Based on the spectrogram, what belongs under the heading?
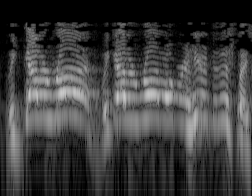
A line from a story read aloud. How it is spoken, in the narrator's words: the guy hollers at me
